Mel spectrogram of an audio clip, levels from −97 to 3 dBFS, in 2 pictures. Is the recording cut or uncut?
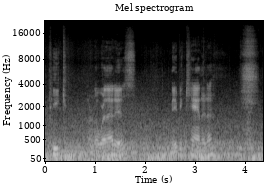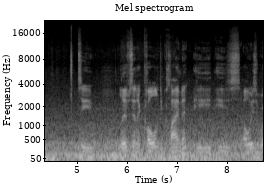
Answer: cut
